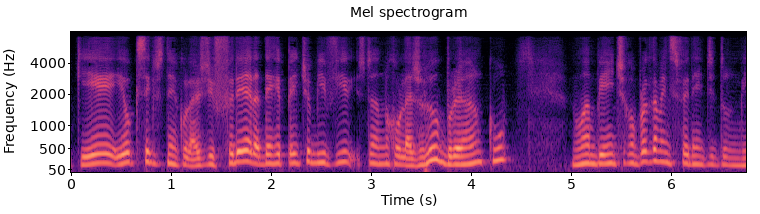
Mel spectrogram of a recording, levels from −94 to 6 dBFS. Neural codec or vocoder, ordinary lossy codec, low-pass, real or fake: codec, 16 kHz, 0.7 kbps, FocalCodec; MP3, 48 kbps; 7.2 kHz; fake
